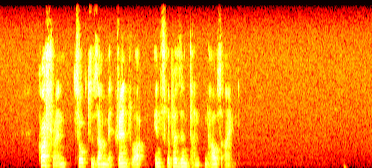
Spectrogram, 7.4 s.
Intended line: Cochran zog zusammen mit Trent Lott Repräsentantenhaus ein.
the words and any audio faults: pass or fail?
fail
